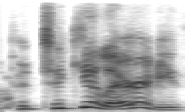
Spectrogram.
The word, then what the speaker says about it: particularities: it has two r's you might notice people don't really say the first one not like oh particular it's like particular right particular so you can get away with particular if you want particular oh that's particular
